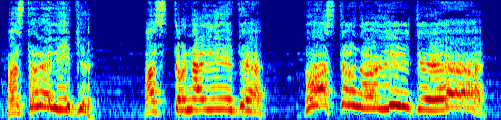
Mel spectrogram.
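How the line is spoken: Repeated frantic shouting. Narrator (Russian): кричал я, как заведенный

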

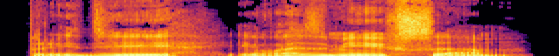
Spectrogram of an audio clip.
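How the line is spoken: Feigned calm, menacing. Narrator (Russian): процедил Вука притворно спокойным, опасным тоном

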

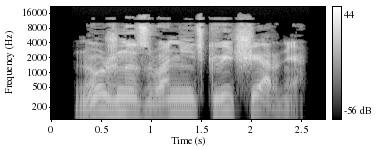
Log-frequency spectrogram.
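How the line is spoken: Barking, struggling free. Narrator (Russian): рявкнул он, вырываясь

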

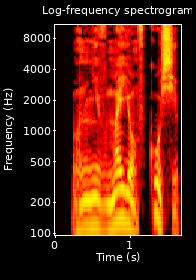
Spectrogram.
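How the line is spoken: Through gritted teeth. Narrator (Russian): процедил Айвин сквозь зубы

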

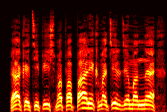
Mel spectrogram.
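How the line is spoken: Loud question. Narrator (Russian): громко спросил он

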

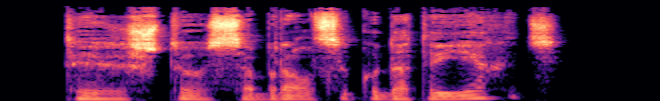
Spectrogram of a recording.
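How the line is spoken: Hesitant question. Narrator (Russian): неуверенно спросила она

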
